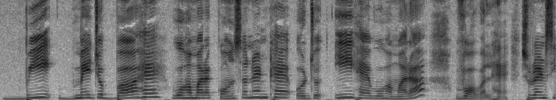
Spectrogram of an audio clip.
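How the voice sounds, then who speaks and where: A woman teacher giving a lecture, slowly explaining step by step and repeating example words. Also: mid-range voice, pushed and bright.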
